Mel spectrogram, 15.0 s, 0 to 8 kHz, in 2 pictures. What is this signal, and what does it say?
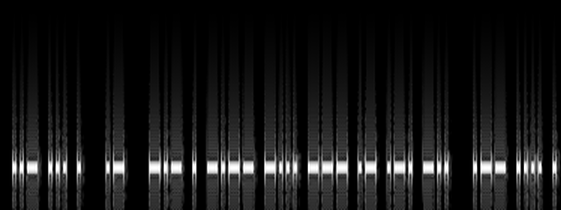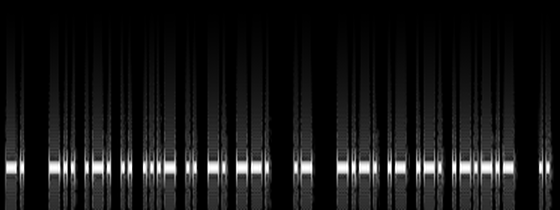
Morse code, heard as a keyed tone, about 25 wpm, 610 Hz. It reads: USE A KEYBOARD WHEN DRIVING A CAR. I
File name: 2011-10-mp3 / n09-CW TO PS2 CONVERTER 25wpm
